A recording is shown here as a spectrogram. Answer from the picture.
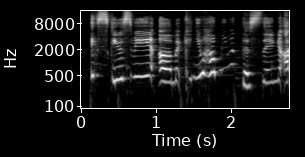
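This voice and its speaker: In a squeaky put-on character voice, a woman speaks at an extremely high pitch and a moderate pace, with lively intonation and big swings in loudness. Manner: awkward, nervous.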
